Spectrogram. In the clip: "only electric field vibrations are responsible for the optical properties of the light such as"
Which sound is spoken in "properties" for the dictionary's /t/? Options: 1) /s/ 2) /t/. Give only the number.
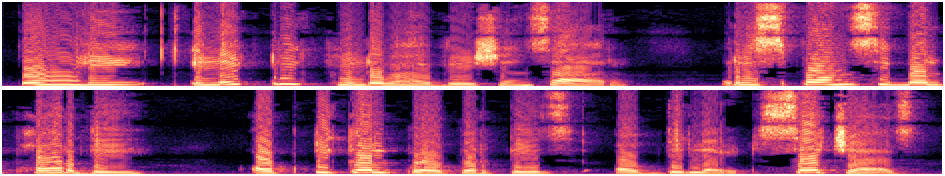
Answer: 2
